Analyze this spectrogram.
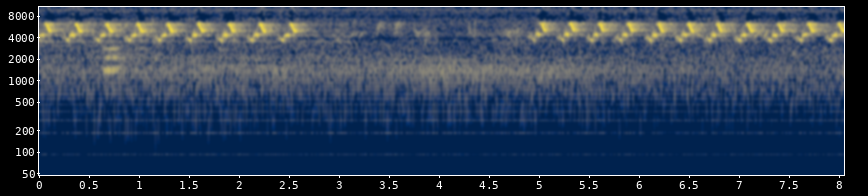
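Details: Ashy prinia (Prinia socialis) giving quick, high, sharp notes about three per second in two bursts, with a brief pause between, over a low background rumble.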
